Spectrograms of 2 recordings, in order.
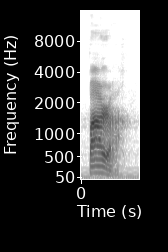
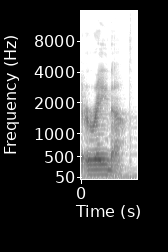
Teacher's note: but then if one feature of the kanye language is of the removing of the trill and then replacing it to more anglicized pronunciation of the r sound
